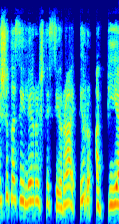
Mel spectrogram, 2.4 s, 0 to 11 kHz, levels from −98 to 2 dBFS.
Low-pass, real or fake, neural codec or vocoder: 9.9 kHz; real; none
